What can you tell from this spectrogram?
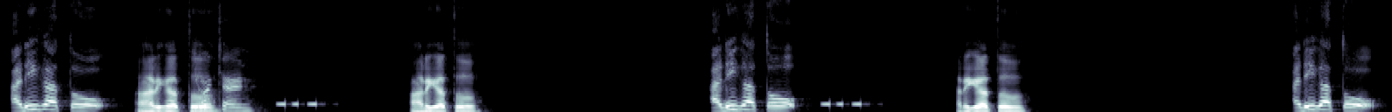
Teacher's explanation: the quick tapping motion your tongue makes as it strikes the top gum Ridge · It sounds like a mixture between an r and an l sound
